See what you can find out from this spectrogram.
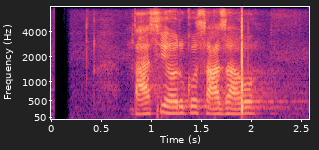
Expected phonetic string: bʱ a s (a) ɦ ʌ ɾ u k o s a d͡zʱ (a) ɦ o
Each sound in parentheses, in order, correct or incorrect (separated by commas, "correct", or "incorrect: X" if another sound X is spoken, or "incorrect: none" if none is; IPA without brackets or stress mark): incorrect: i, correct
